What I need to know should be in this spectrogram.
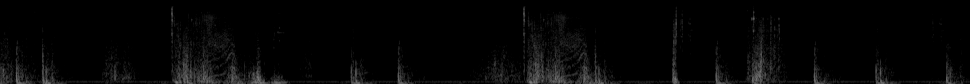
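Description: Short clicks sound as items are picked up and sorted.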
